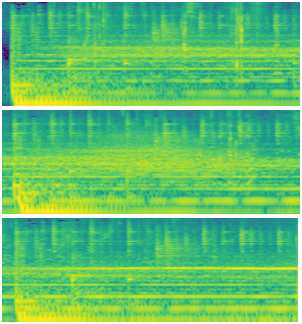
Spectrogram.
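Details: Background music over a low droning hum, with sustained tones and rhythmic pulses, and no barking or other animal voices.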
